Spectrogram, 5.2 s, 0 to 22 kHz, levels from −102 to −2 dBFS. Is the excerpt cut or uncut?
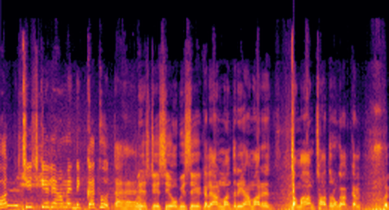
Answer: cut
